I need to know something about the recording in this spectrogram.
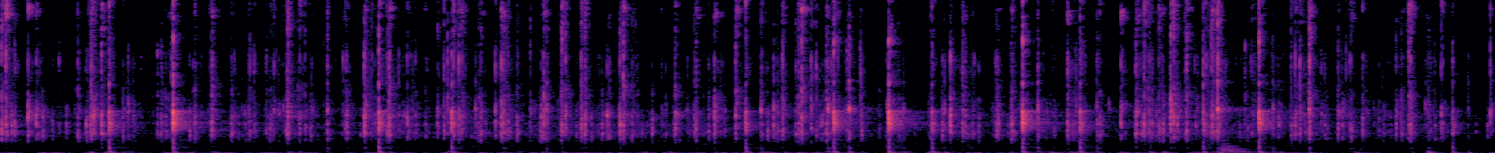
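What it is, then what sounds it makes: Plastic mechanical keyboard. Fingertips of both hands type steadily for fifteen seconds on a compact mechanical keyboard with grey, white and orange plastic keycaps. The keys give a dense run of short, sharp clacks with bright edges, set over a steady low rumble.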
